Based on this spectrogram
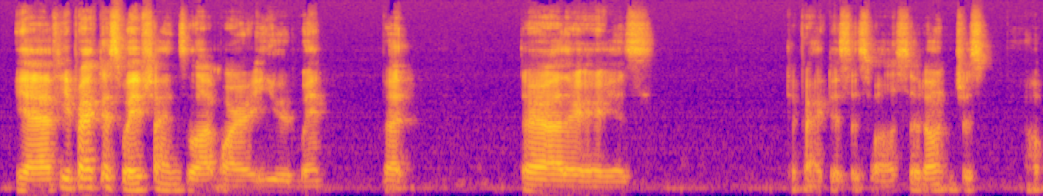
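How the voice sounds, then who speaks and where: A man at a moderate pace with long, frequent pauses, medium pitch and ordinary pitch variation. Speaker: game coach. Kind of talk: coaching commentary on gameplay. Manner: hesitant, filler-heavy.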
